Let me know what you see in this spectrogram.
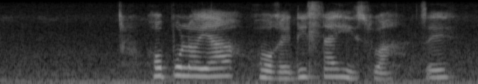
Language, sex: Southern Sotho, female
